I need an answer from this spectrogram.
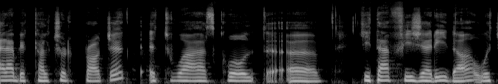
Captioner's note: arabic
